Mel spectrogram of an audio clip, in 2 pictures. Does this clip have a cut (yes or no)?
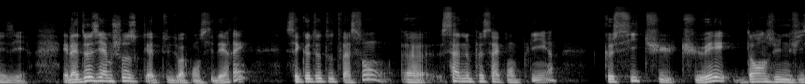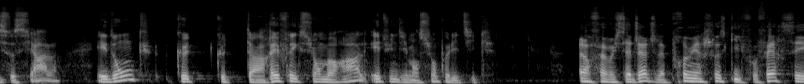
no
